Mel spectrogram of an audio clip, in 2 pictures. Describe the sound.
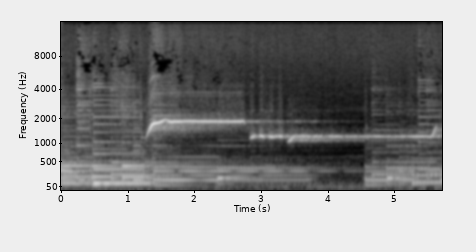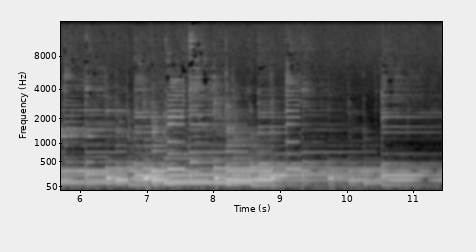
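A person whistles to call the wind, a long, sustained note that rises sharply, then glides down and holds steady before lifting briefly, all over a continuous bed of low instrumental music.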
